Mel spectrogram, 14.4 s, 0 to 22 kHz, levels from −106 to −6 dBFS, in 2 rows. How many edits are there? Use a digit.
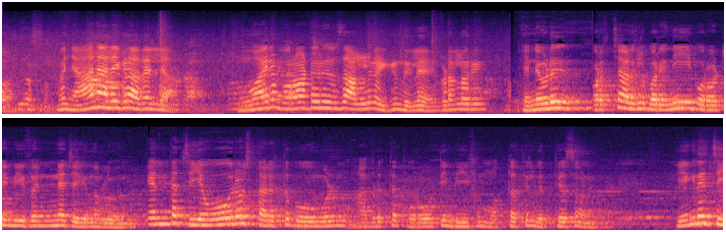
3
